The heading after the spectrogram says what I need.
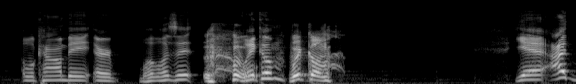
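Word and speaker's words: Wycombe: Isn't it called Isn't it called like Wickham or something like that? Oh my god. You're right. That is how they pronounce it.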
